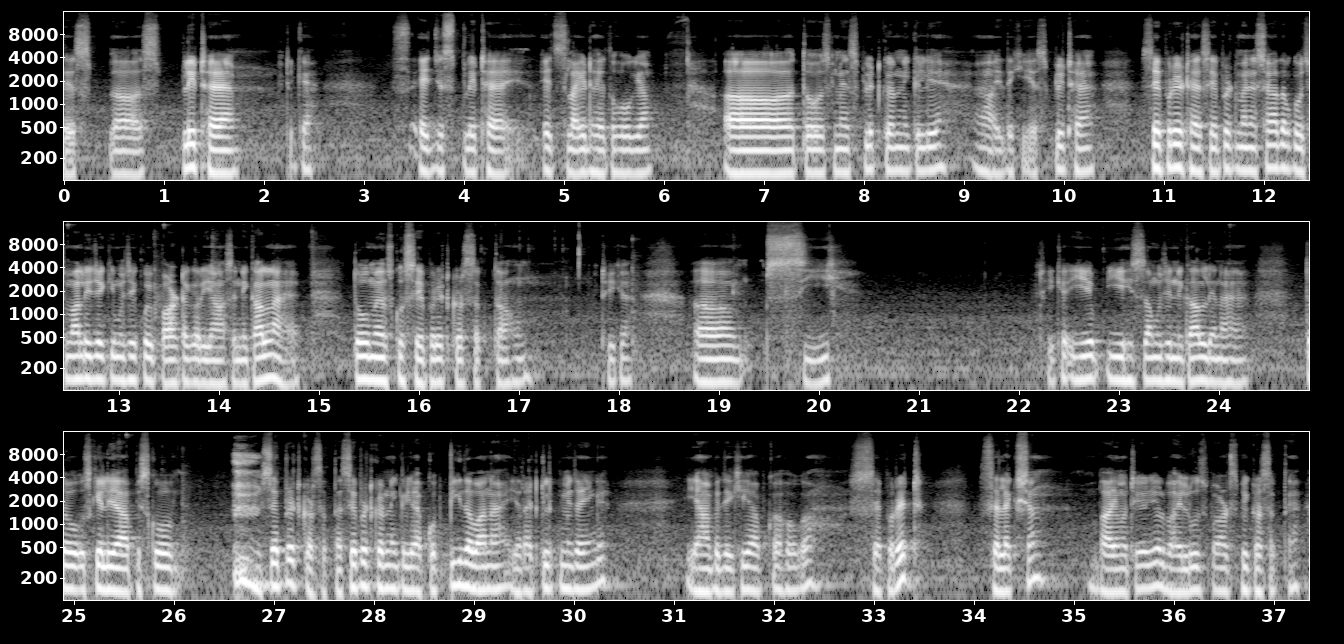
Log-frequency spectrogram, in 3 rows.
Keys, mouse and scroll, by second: 12.1 scroll down 1, 12.5 middle click, 15.7 click, 19.7 c, 20.1-23.7 drag, 23.7 right click, 24.1-25.5 middle drag, 25.5-25.8 scroll up 1, 25.8-28.5 middle drag, 29.4 right click.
